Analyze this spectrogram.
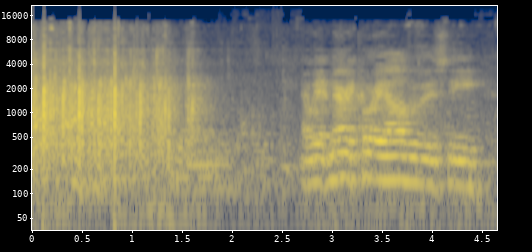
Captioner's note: applause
